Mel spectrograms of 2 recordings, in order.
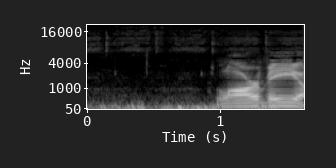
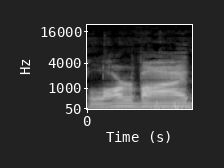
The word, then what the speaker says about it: larvae: i mentioned earlier that the larvae or larvae those are pronounced a couple of different ways of hive moths and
